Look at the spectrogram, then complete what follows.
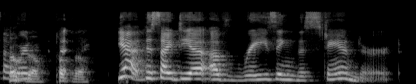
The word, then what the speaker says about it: Tocqueville: How do you pronounce that word? Tocqueville.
